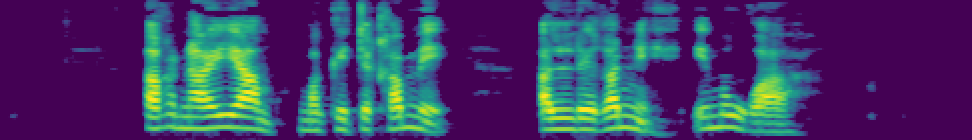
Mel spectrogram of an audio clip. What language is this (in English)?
Inupiaq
